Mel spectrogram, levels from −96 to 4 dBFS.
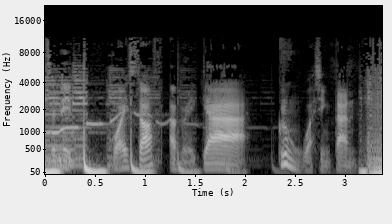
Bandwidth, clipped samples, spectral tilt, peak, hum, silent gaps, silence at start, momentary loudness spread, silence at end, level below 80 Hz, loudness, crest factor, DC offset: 11 kHz; under 0.1%; -5.5 dB/octave; -8 dBFS; none; none; 0 s; 14 LU; 0 s; -30 dBFS; -27 LUFS; 20 dB; under 0.1%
